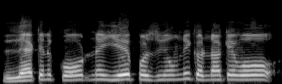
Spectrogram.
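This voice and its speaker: Lecturing on law in an online meeting indoors, a Pakistani-accented man explains statute articles in a high-pitched, darkish, clean voice at a steady tone and normal speed. There's no echo though the audio is dull; he rephrases and repeats points and frequently checks that he is followed.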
